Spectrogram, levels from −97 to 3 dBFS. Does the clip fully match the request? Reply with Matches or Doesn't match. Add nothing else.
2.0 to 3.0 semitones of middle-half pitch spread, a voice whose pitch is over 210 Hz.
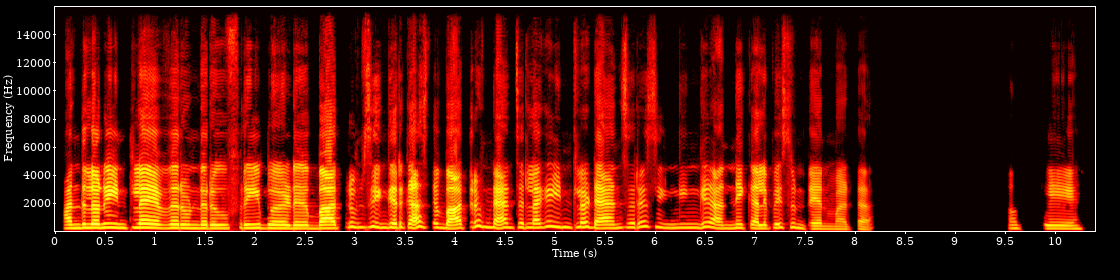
Doesn't match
